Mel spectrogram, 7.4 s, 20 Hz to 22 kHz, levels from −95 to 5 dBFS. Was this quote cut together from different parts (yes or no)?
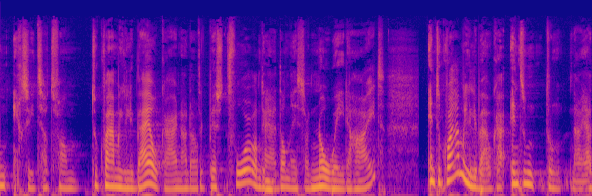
yes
